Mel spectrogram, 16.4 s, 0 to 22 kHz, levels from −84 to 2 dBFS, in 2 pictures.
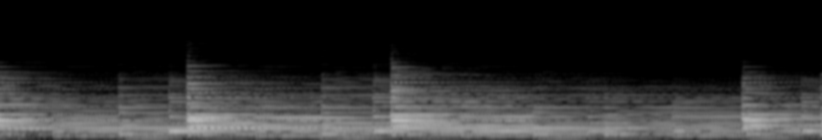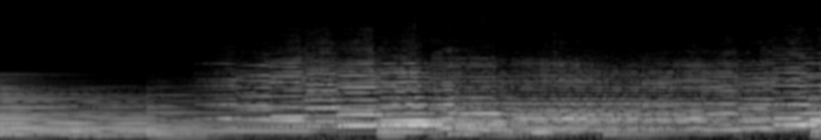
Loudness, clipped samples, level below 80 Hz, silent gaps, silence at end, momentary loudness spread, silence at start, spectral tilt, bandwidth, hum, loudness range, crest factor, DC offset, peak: -30 LUFS; under 0.1%; -56 dBFS; none; 0 s; 13 LU; 0 s; -8 dB/octave; 8 kHz; none; 6 LU; 20 dB; under 0.1%; -10 dBFS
